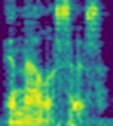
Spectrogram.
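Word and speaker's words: analyses: The plural version for analysis is spelled as A-N-A-L-Y-S-E-S and is pronounced as analysis.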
